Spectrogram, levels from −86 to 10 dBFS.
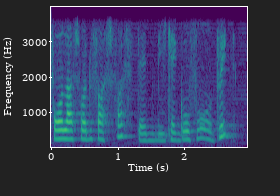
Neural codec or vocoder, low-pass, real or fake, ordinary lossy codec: none; 3.6 kHz; real; none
